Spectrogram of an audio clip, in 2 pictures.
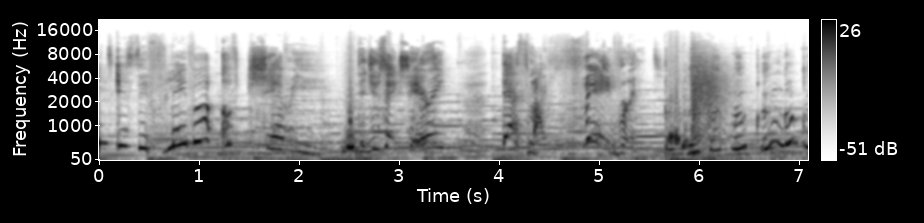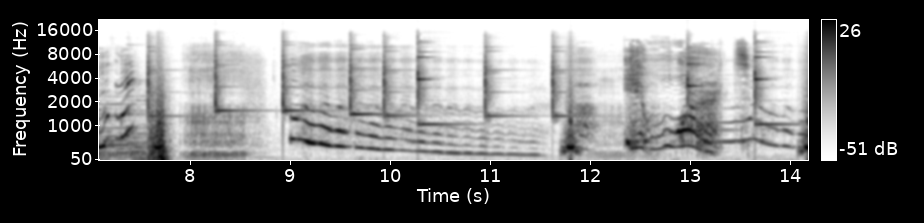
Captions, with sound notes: - It is the flavor of cherry. - Did you say cherry? That's my favorite! (gulping) (snoring) (lullaby music) - It worked!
